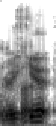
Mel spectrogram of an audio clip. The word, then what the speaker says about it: Rakia: I don't know how to pronounce it. Rakia? Rakia.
